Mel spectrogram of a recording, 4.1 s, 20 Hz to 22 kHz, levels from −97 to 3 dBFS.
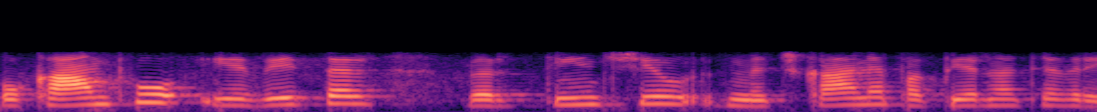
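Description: A speech recording that has passed through the AMR narrowband mobile codec from start to finish. The band is squeezed into a telephone line, roughly 300 Hz to 3.5 kHz, so the voice loses its low body and all of its air above that. The codec rebuilds each 20 ms frame from a vocal-tract model fed by a few pulses. Here that damage is plainly audible as a buzzy, synthetic edge, which fits a mid-rate mode near 10 kbps.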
